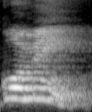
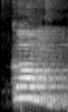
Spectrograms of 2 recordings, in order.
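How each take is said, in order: First: It is said as two syllables, 'ko-meh'. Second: It is said as one syllable, 'kum'. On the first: The speaker calls it wrong. "असं म्हणू नका" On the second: The speaker calls it right. "उच्चार हा अ होतो"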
